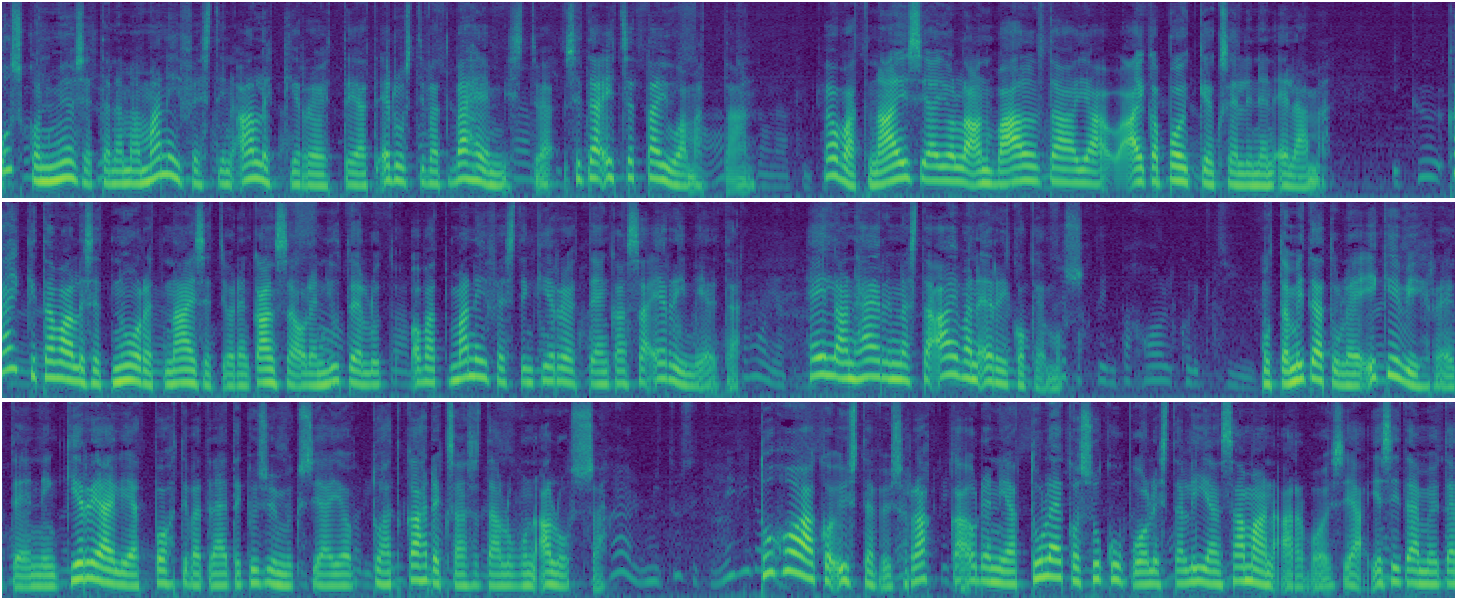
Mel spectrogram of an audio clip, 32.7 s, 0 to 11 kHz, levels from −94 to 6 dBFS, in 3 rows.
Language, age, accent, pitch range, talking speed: Finnish, 30-49, native, 155-210 Hz, 115 wpm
